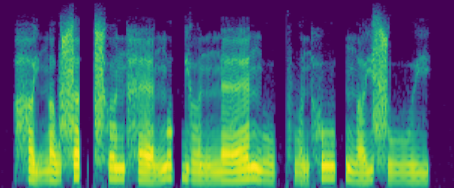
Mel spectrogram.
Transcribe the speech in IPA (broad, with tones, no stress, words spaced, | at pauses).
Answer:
hɐ˨˩jŋɐ˨˩wsɐ˥t̚ t͡sʰɵ˧nhɛː˨˩ ŋʊ˥k̚jɵ˨˩nŋɛː˨˥ ŋuː˨˩kʷʰɐ˨˩nhuː˥k̚ ŋɐ˨˥jsuː˨j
